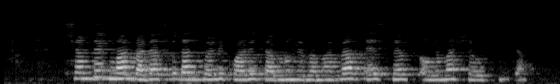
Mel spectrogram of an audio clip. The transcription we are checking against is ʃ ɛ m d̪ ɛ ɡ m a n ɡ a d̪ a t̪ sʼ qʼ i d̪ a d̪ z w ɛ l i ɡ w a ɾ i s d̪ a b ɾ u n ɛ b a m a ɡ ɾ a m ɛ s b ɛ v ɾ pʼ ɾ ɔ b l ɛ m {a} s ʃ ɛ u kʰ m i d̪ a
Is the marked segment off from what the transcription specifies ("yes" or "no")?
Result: no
